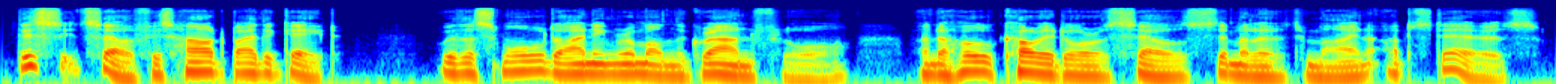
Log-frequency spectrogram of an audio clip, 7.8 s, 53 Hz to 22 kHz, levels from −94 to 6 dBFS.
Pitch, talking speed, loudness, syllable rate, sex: 110 Hz, 200 wpm, -21 LUFS, 5.1 syllables/s, male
